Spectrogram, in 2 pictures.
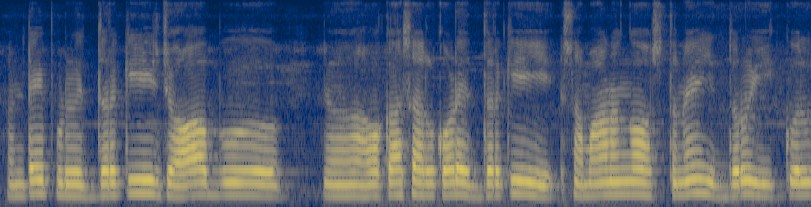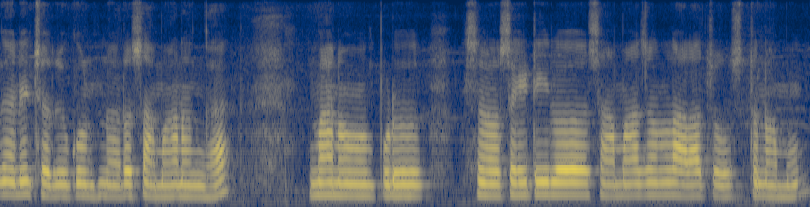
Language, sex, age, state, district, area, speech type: Telugu, female, 18-30, Andhra Pradesh, Anakapalli, urban, spontaneous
